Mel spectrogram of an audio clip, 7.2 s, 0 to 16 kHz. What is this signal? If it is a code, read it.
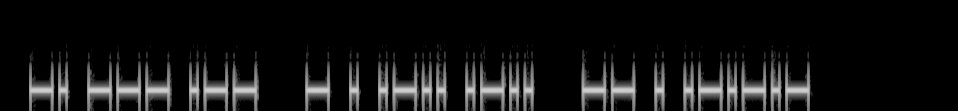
Morse code, heard as a keyed tone, about 22 wpm, 700 Hz. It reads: NOW TELL ME.
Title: Sentences from Top 200 Words 22wpm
